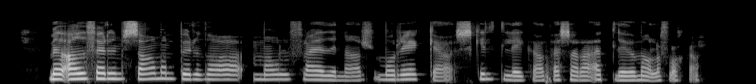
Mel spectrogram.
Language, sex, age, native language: Icelandic, female, 18-19, Icelandic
